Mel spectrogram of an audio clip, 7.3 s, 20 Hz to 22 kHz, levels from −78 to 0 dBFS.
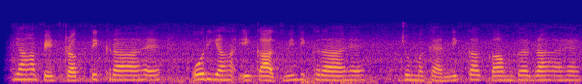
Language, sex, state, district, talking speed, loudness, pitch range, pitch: Hindi, male, Punjab, Pathankot, 165 wpm, -18 LUFS, 205-225 Hz, 215 Hz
